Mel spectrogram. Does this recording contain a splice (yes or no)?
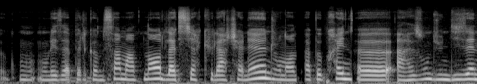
yes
